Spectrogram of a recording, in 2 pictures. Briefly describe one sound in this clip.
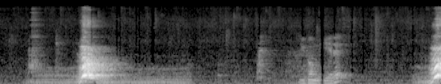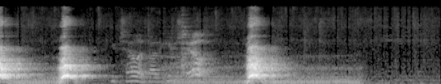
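A large dog barks loudly a few times, with short pauses between barks.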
